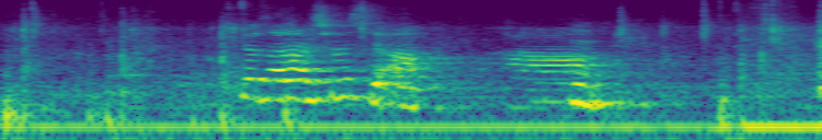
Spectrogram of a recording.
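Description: A young woman calls out in an echoing hallway.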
